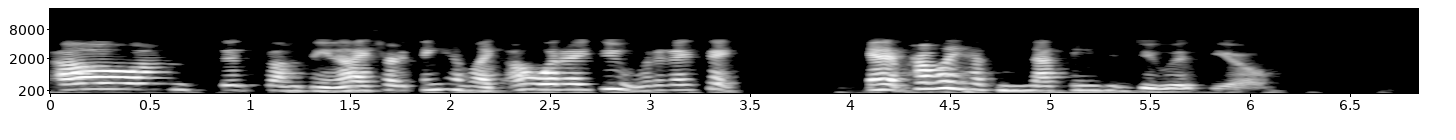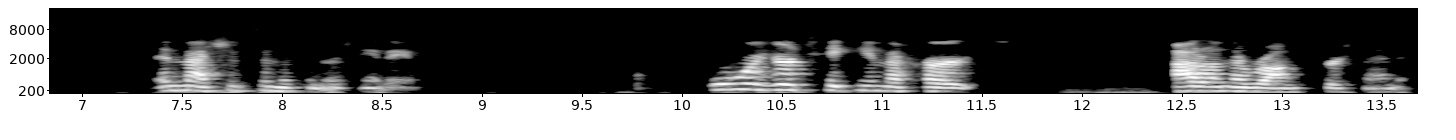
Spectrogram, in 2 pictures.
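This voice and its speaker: A woman's voice: fairly low pitch, highs cut off. A woman, a mother, talking casually to a live audience, chatty and full of "like"s, asking them questions. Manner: chatty, many "like"s, asks the audience questions, laughs often. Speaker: host of a live talk.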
